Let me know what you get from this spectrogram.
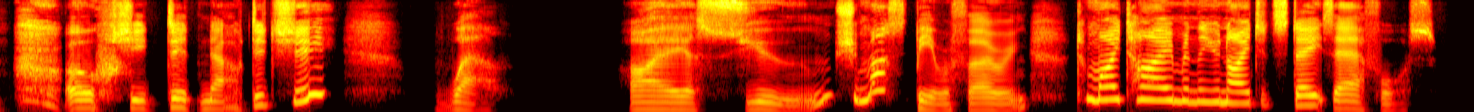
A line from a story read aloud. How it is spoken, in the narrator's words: Grandpa Gus chuckled and replied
